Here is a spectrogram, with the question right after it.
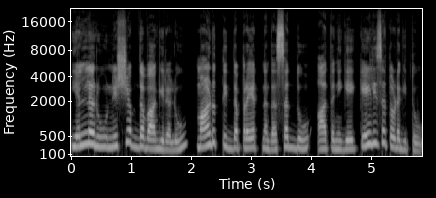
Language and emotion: Kannada, neutral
